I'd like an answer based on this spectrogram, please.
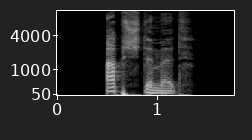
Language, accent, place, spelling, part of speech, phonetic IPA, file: German, Germany, Berlin, abstimmet, verb, [ˈapˌʃtɪmət], De-abstimmet.ogg
- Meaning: second-person plural dependent subjunctive I of abstimmen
